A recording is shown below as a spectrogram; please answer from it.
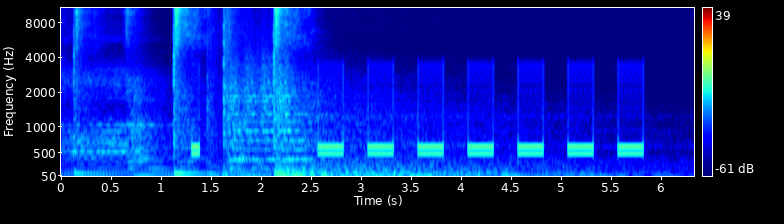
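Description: A mobile phone call is placed: a few quick button tones are followed by seven evenly spaced ringback pulses, all clear and close.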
